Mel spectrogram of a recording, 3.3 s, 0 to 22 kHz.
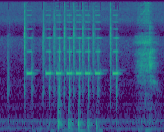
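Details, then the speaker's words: Rapid high-pitched keypad beeps and soft clicks as the arrow keys raise the bolus dose to 30 mg while a CADD PCA infusion pump is programmed for a morphine prescription (continuous rate 20 mg/hour). "Les bolus sont à 30 mg. On monte à l'aide des flèches jusqu'à 30 mg."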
